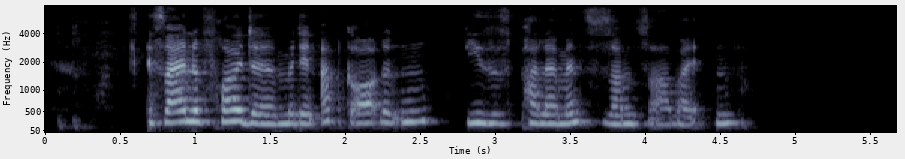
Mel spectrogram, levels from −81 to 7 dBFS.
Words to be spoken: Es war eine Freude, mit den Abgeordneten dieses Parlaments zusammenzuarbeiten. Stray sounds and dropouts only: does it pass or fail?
pass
